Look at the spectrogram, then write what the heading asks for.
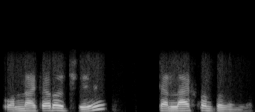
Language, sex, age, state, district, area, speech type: Telugu, male, 30-45, Andhra Pradesh, Alluri Sitarama Raju, rural, conversation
